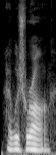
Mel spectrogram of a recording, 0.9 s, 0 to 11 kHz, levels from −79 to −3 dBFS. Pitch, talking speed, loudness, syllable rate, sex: 120 Hz, 200 wpm, -14 LUFS, 4.8 syllables/s, male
